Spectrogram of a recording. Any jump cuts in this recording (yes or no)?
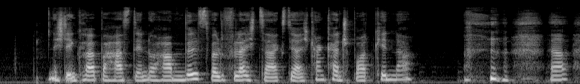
yes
